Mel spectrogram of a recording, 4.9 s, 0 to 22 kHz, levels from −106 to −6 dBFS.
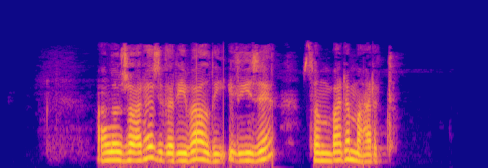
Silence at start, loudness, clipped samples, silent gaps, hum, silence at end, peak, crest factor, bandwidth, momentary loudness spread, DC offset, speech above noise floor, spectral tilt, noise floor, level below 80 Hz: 1 s; -16 LUFS; under 0.1%; none; none; 1.1 s; -2 dBFS; 16 dB; 7.6 kHz; 10 LU; under 0.1%; 73 dB; -7 dB/octave; -89 dBFS; -58 dBFS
